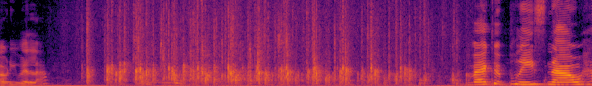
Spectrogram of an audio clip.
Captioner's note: audience applauds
